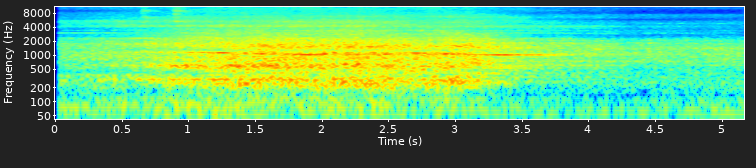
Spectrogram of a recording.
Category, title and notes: Soundscapes > Urban
The sound of a passing tram recorded on a phone in Tampere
